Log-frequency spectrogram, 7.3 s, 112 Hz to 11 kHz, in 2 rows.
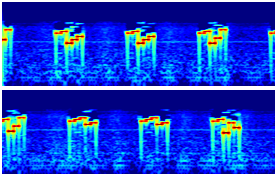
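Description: Five-tone selective call (ZVEI), heard as quick runs of five tones, tones of about 70 ms. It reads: 89246 89246 89250 89250 89067 89067 89174
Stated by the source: ZVEI five-tone selective call 89108 received on an SDR, Feuerwehr Orlamünde fire brigade.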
